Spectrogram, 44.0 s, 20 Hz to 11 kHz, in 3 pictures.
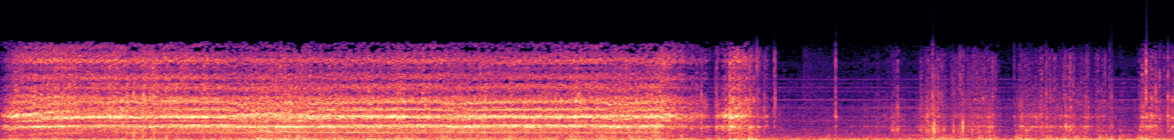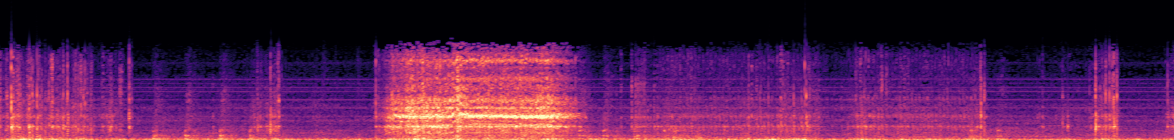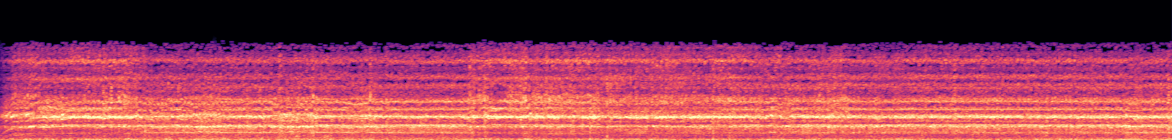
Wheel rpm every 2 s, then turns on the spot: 120, 160, 160, 160, 60, 10, 20, 20, 0, 20, 140, 20, 20, 10, 30, 150, 160, 160, 160, 160, 160, 160.
12-16 22-28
